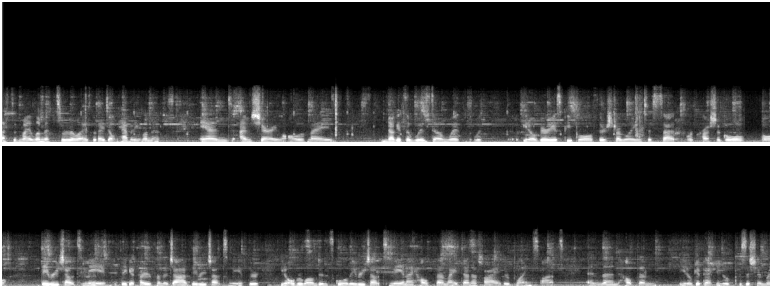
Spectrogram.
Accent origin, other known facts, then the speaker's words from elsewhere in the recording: Chicago, Illinois, United States; moved away as an adult; also born or lived in Hong Kong; I was born and bred in Chicago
